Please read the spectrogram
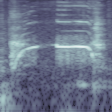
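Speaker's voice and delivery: sharp, very high yelp of alarm; a sudden high squeal of fright; startled yelp. Real, not acted. Vlogger startled by the mishap, sharp high yelp.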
